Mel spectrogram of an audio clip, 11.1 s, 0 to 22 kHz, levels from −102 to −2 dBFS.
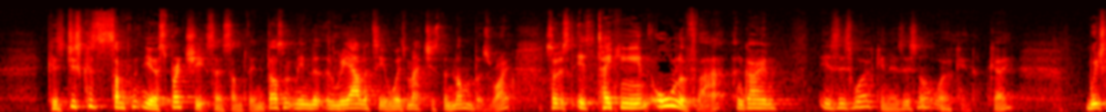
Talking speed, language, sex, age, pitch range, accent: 205 wpm, English, male, 40-59, 120-155 Hz, British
